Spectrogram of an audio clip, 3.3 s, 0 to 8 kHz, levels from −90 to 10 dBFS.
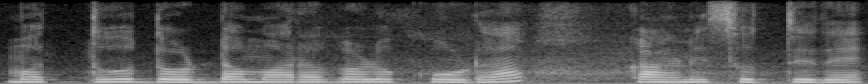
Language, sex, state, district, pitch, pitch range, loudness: Kannada, female, Karnataka, Mysore, 235 Hz, 230-240 Hz, -18 LUFS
